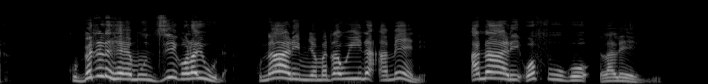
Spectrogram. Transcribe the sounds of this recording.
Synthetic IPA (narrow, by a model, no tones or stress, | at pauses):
kubɛtɛlɛɦɛmund͡zikɔlajuɗa | kunalim̩ɲamatawinaʔamɛnɛ̰ | analiwʔafuk̬ɔlalɛːvḭ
